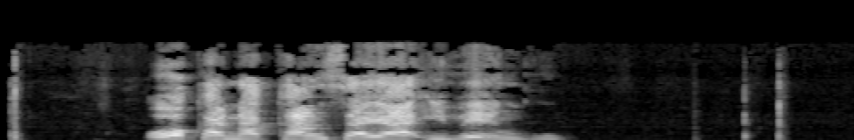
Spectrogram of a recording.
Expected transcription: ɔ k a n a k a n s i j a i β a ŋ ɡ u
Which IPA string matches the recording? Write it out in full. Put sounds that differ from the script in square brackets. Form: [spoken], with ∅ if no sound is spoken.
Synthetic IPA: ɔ k a n a k a n s [a] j a i β [ɛ] ŋ ɡ u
